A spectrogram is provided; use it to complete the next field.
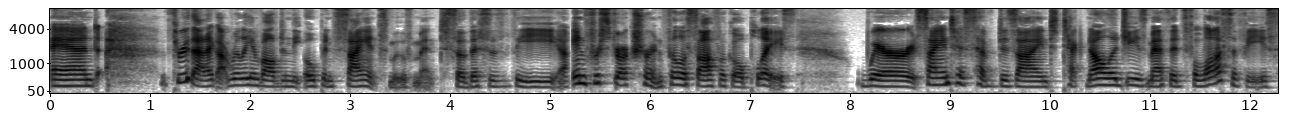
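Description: A woman with a plain, everyday voice speaks at a moderate pace and a fairly low pitch, with ordinary pitch variation. The recording is very clean, with a silent background. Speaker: professor and podcast host. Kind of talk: scripted intro then casual conversation.

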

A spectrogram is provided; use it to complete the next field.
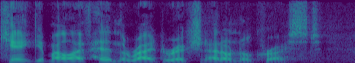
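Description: A man talks very fast on a very clean recording with a silent background. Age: 40s. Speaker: pastor. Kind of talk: sermon; pastor's fervent altar call and invitation to prayer, urging people forward. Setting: church. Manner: conversational with filler words and self-corrections; earnest, pleading, repeating phrases with rising urgency.

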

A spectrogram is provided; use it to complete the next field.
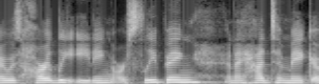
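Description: Here is a woman with an American accent and a plain, everyday voice. She talks at a moderate pace and medium pitch. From US Northeast, Massachusetts. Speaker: podcaster and small business owner. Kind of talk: personal storytelling monologue.

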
